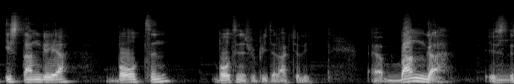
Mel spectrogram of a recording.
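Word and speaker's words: Bangor: Saint Andrews Derby istanblia Bolton Bolton's repeated actually Banger is spelled Bongo but it's pronounced Banger yeah and then Q School Q universities now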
